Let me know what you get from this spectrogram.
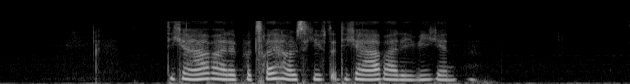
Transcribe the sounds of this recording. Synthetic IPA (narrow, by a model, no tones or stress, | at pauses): d̥ikʰæɑ̈ːb̥ɑ̈ɪ̰ɾ̥əpʰɒ̽t͡sʰʁɛɦɒ̽lsɡ̥ifd̥ɒ̽d̥ikʰæɑ̈ːb̥ɑ̈ɪ̰ɾəiʋiɡ̥en̰d̥n̩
